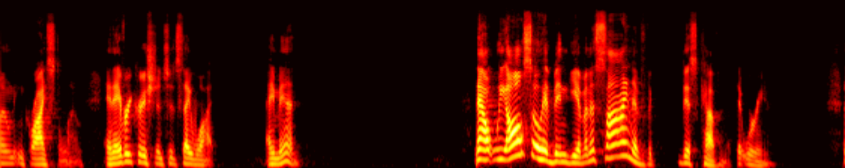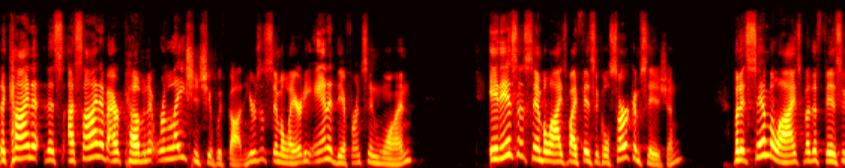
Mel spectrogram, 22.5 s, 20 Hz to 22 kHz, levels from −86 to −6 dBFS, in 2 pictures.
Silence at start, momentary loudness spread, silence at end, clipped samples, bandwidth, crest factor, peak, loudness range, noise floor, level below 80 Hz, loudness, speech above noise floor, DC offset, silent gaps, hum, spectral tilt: 0 s; 16 LU; 0 s; under 0.1%; 17.5 kHz; 20 dB; -6 dBFS; 10 LU; -86 dBFS; -76 dBFS; -23 LUFS; 63 dB; under 0.1%; none; none; -3.5 dB/octave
